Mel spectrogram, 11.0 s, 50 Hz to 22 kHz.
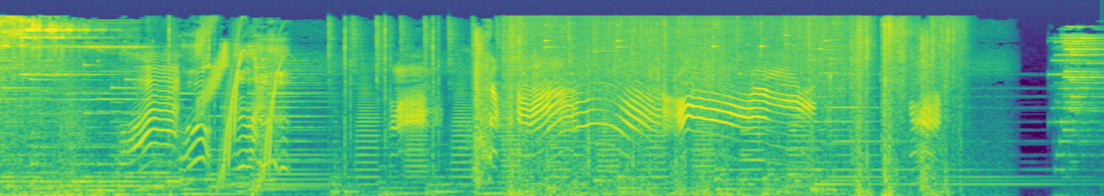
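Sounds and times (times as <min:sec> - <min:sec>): children's background music: 0:00.0 - 0:11.0
cartoon baby dinosaur squealing: 0:04.0 - 0:08.3, 0:09.1 - 0:09.5.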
